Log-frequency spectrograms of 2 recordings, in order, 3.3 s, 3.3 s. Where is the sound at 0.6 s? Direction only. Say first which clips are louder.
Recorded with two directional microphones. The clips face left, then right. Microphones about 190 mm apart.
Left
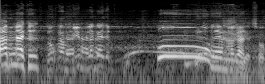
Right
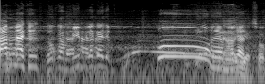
Even; 30° right (ahead or behind).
